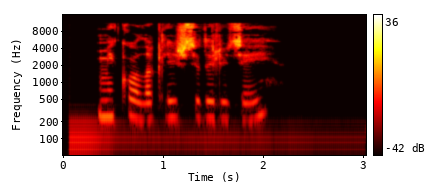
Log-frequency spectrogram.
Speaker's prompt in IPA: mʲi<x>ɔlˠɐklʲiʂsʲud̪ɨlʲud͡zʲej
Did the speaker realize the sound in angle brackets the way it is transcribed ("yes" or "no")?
no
